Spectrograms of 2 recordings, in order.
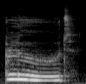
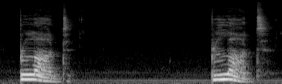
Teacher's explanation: those two O's together have the sound ah, like in mud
